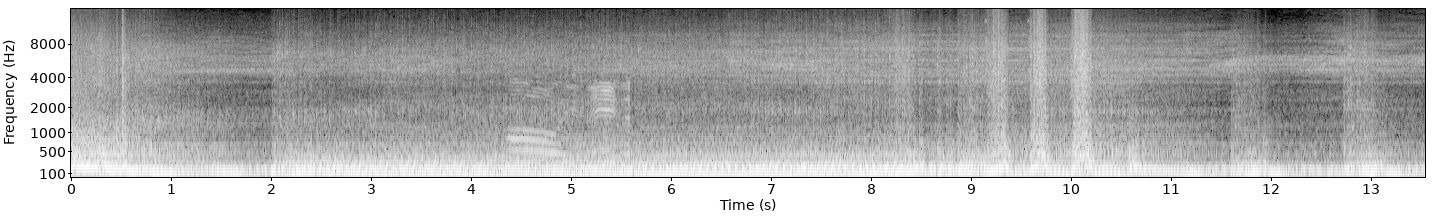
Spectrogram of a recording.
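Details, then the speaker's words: Toyota 1UZ-FE V8 race car engine, warmed up on first run in years after owner's own rewiring: smooth even idle climbing cleanly through revs and settling without misses or knocks; normal warm-up idle and revving. "Oh my God, that was so deafening revving it. Yeah, Jesus Christ, that got like probably 5 times louder."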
